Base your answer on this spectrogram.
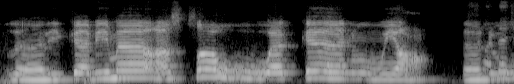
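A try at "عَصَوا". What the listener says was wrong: Sod dah jadi dah, tapi asau tu pula dia lama. Sod dah jadi dah. Wow, pula lama. Asau.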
